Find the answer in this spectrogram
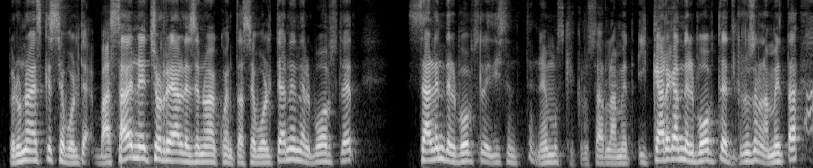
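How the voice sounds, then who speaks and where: A man speaks at a fairly high pitch with ordinary pitch variation. His pace is very fast, and the background is quiet. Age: 40s. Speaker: TV presenter. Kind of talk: casual chat. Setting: hotel. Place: studio. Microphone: studio mic.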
